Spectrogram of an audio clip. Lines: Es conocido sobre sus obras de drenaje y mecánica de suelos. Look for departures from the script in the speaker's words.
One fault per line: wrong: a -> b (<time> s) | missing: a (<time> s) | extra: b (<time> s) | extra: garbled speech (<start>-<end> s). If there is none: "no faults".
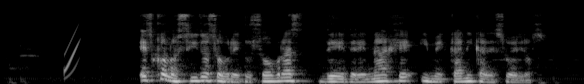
no faults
